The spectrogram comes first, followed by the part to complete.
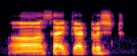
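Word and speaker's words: psychiatrist: अगला जो है, इसमें देखिए पी साइलेंट होता है, ये भी बड़ा फेमस शब्द है। इसको बोलते हैं हम लोग साइकियाट्रिस्ट।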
